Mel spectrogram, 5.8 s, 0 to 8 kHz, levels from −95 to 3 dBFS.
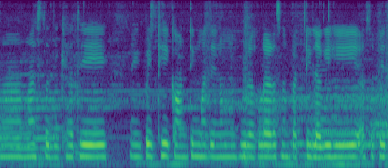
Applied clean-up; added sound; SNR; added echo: none; none; none; none.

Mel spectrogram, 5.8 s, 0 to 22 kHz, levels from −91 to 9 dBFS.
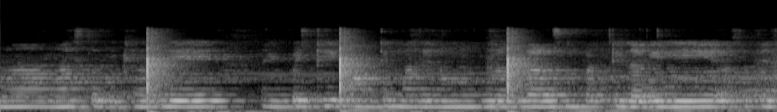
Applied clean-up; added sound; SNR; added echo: none; Clapping; 3 dB; reverberation time 0.9 s.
